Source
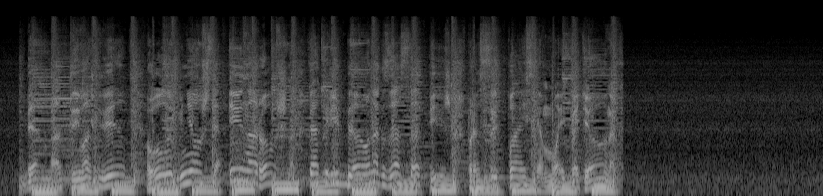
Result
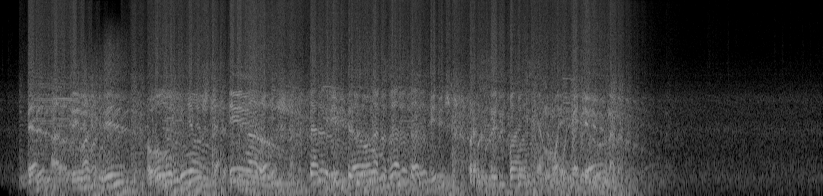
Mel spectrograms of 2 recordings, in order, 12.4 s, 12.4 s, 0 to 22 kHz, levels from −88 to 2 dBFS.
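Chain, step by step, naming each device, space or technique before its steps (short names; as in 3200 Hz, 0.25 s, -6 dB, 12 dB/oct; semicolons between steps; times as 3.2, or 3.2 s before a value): early digital voice recorder (BPF 250–3600 Hz; block floating point 3-bit); HPF 130 Hz; 1.14–1.8 LPF 5000 Hz -> 12000 Hz 12 dB/oct; frequency-shifting echo 0.117 s, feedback 58%, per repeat -120 Hz, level -4 dB; echo 0.84 s -22.5 dB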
